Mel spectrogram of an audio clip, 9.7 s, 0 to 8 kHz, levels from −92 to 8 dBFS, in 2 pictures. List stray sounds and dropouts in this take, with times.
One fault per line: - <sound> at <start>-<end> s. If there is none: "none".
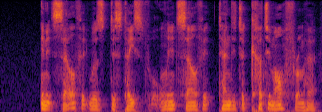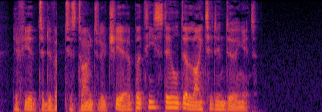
- dropout at 5.7-5.8 s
